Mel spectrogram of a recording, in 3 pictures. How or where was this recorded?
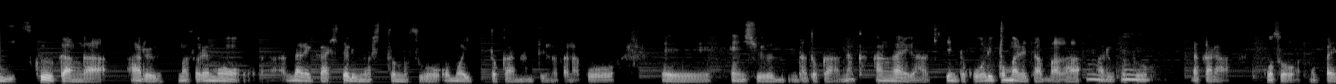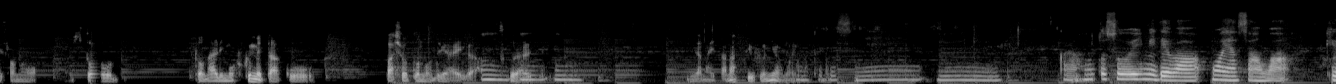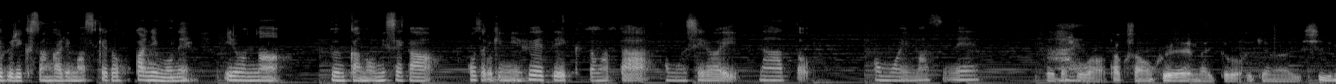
video call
